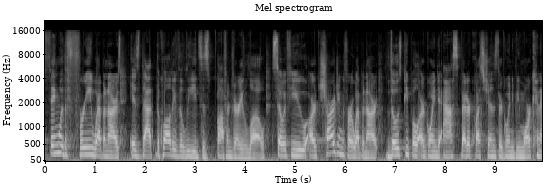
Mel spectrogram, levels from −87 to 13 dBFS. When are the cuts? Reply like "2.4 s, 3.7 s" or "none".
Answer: 1.6 s, 4.5 s, 6.7 s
